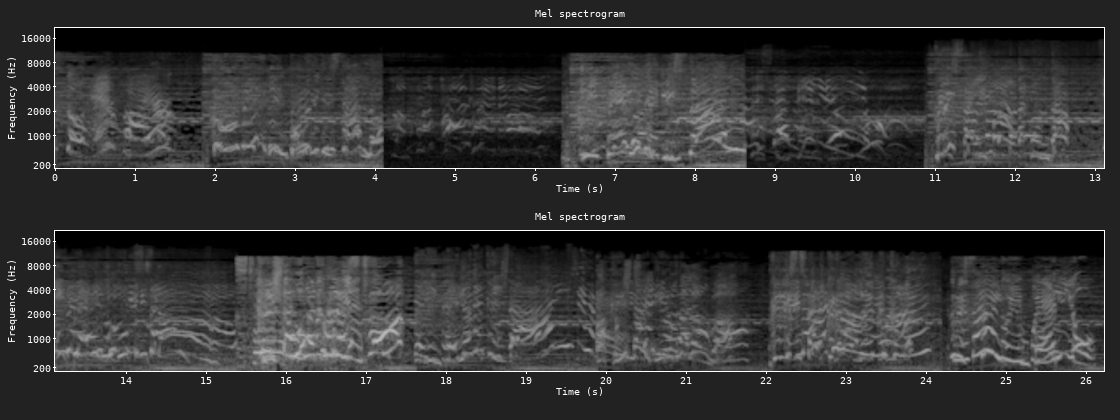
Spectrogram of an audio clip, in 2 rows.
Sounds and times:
Music: 0.0 - 26.2
Speech: 11.0 - 26.1.

